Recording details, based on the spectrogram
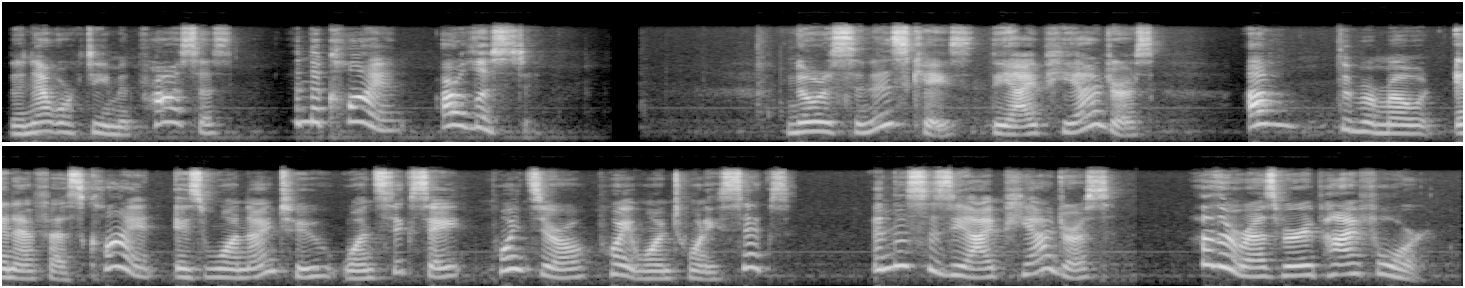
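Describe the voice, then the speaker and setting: A woman instructor reading scripted tutorial narration in a deliberate, step-by-step manner. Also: a little high, sing-song, a bit bright. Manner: deliberate, spells out terms symbol by symbol.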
